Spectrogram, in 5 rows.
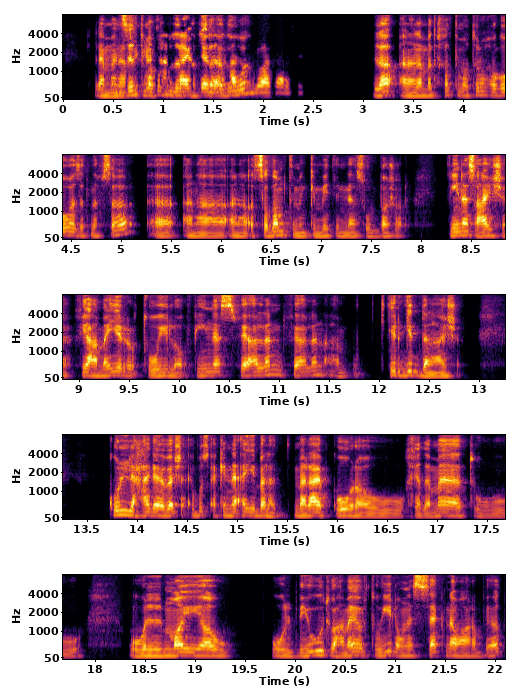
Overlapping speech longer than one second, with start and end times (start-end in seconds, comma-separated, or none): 0.5-2.0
